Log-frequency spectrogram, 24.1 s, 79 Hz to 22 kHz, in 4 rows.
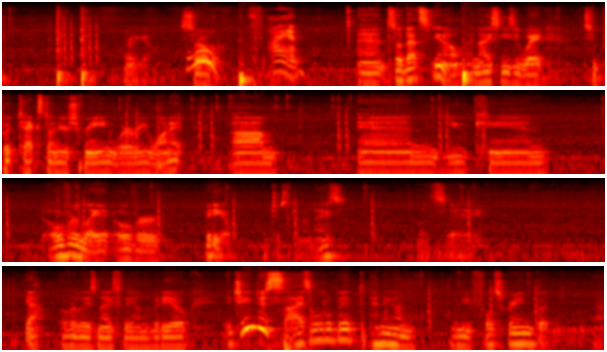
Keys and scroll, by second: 1.8 ↺, 5.8 Escape, 8.1 super+e, 17.0 Escape.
